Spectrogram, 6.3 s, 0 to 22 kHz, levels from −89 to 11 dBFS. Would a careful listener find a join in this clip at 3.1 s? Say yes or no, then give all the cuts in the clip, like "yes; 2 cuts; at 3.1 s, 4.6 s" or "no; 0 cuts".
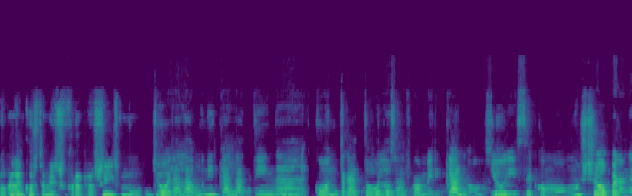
yes; 3 cuts; at 1.4 s, 3.1 s, 4.9 s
